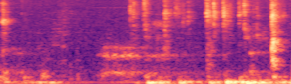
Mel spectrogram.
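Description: Soft, irregular clicking of someone typing on a computer keyboard, quick bursts of keystrokes picking up after a brief quiet start, fairly faint with no talking.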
